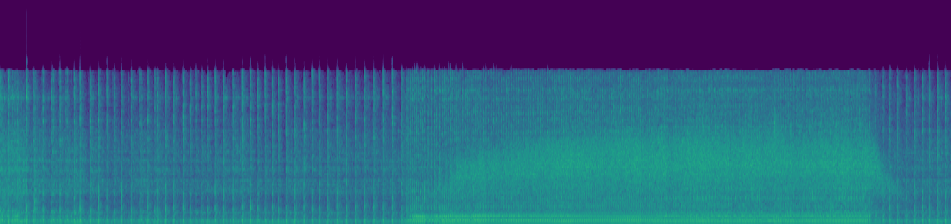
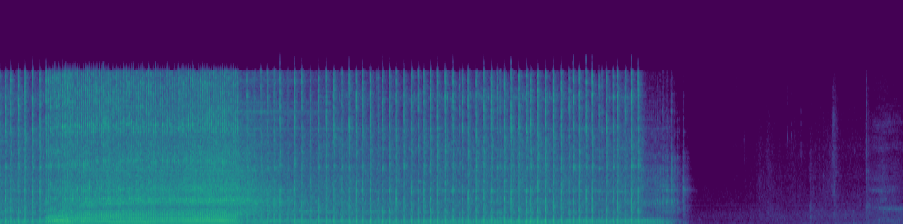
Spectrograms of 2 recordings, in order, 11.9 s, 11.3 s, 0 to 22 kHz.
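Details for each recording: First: Echo SRM-210 two-stroke trimmer with a rebuilt carb, compared with an identical unit on a new carb: high buzzy note wavers and runs unevenly as it revs and settles. Choppy-ish running, not really breaking up; idles a tad better, possibly due to tune. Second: Echo SRM-210 two-stroke trimmer with a new replacement carb, run in winter: screams at full throttle, drops to a lumpy lower speed, then cuts out. Revs up fine, a tad boggy: normal running.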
